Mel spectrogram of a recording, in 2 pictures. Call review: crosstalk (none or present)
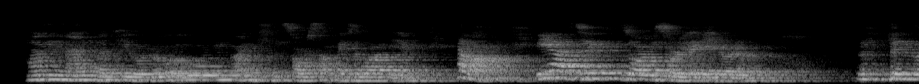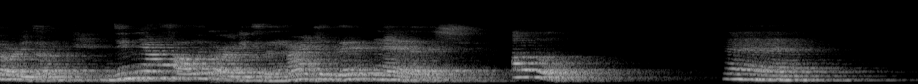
none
